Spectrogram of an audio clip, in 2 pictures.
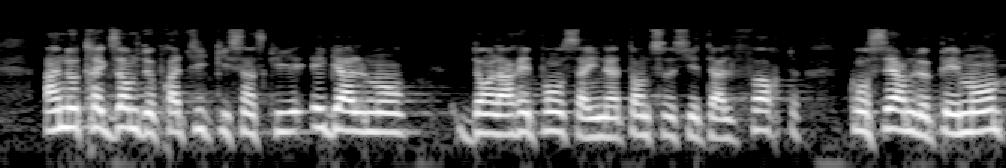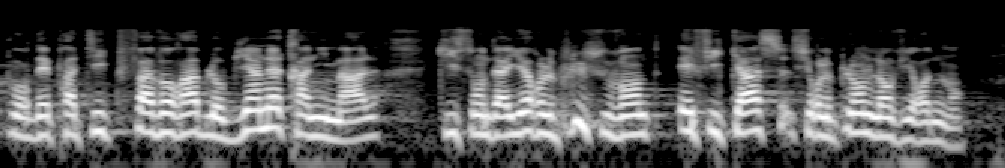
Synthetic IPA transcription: ɛ̃not̪χɛɡzɑ̃pld̪əpχat̪ikʲːisɛ̃skχieɡalmɑ̃ | d̪ɑ̃laʁepɔ̃saynat̪ɑ̃t̪sɔsjet̪alfɔʁt̪ | kɔ̃sɛʁnləpemɑ̃puʁd̪epχat̪ikfavɔʁablobjɛ̃nɛt̪χanimalkʲisɔ̃d̪ajœʁləplysuvɑ̃t̪efikasːyʁləplɑ̃d̪əlɑ̃viʁɔnmɑ̰̃

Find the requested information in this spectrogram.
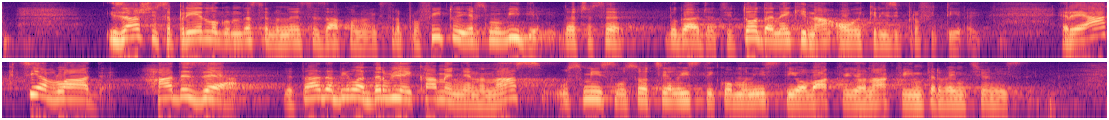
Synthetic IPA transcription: izaʃlisapɾje̞d̪lˠo̞ɡo̞md̪ase̞d̪o̞ne̞se̞zaːko̞noekst̪ɾapɾo̞fit̪uje̞ɾsmoʋid̪je̞lḭd̪at͡ɕe̞se̞d̪o̞ɡaːd͡ʒat̪it̪o̞ːd̪ane̞kinaʔo̞ʋo̞jkɾiːzipɾo̞fit̪iːɾa̰ju | ɾeakt̪sijaʋlˠaːd̪e̞̰ | xad̪e̞zea̰je̞t̪ad̪abiːlˠad̪r̩ʋʎaikame̞ɲenanaːsusmiːslˠuso̞t̪sialist̪iko̞munist̪io̞ʋakʋio̞nakʋiːnt̪e̞ɾʋe̞nt̪sio̞nist̪i̥

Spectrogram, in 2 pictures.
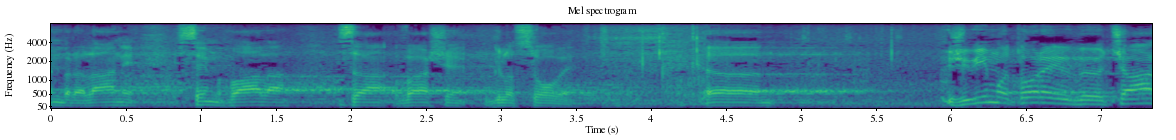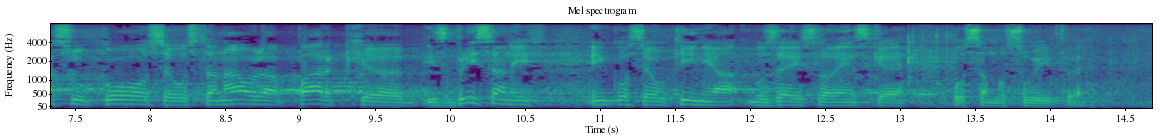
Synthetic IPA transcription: mbɾalaːni | wsemxʋaːlazaʋaːʃɛɡlasoːʋɛ̰ | ʒiʋiːmɔt̪oːɾɛjʋət͡ʃaːsukɔsɛust̪anaːwlʲjapaɾkʰizbɾiːsanix | iŋkɔsɛɔkinjamuzɛjslɔʋeːnskɛɔsamɔsʋɔjiːt̪ʋɛ̰

